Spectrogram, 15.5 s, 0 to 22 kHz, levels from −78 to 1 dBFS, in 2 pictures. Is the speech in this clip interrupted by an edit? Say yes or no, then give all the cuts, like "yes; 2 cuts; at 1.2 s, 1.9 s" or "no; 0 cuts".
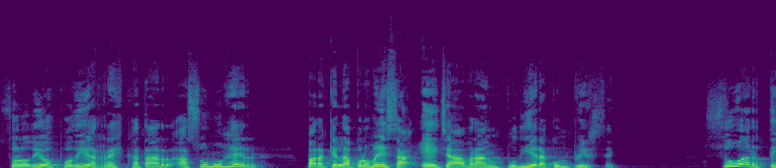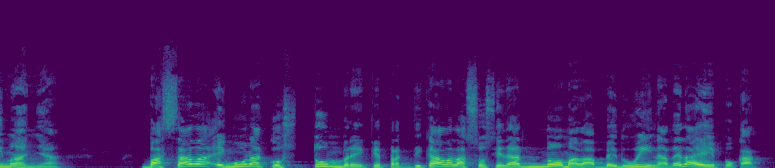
yes; 1 cut; at 7.0 s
